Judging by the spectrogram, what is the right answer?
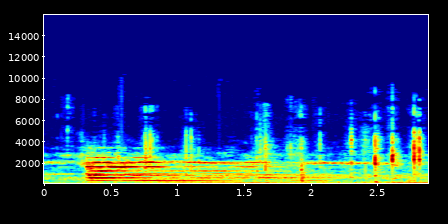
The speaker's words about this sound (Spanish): ¿Oyes? Las campanas doblan.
